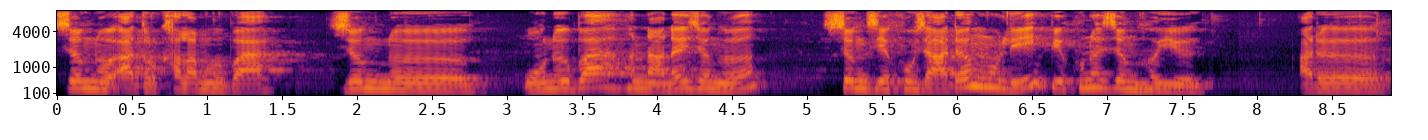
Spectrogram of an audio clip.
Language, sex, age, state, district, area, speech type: Bodo, female, 45-60, Assam, Chirang, rural, spontaneous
